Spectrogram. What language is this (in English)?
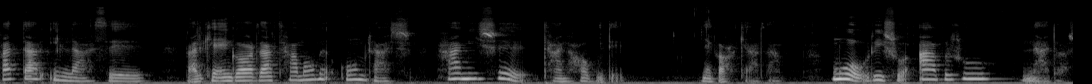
Persian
